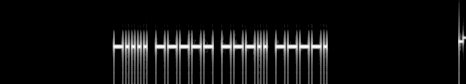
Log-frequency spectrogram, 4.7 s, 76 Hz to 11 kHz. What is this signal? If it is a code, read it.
Morse code, heard as a keyed tone, about 40 wpm, 700 Hz. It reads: 6089
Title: Numbers - 4-Digit 40wpm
